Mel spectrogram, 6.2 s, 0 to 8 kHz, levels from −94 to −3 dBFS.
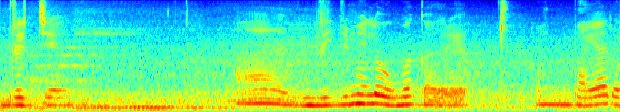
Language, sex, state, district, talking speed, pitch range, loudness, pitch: Kannada, female, Karnataka, Raichur, 85 wpm, 130-210 Hz, -20 LUFS, 195 Hz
